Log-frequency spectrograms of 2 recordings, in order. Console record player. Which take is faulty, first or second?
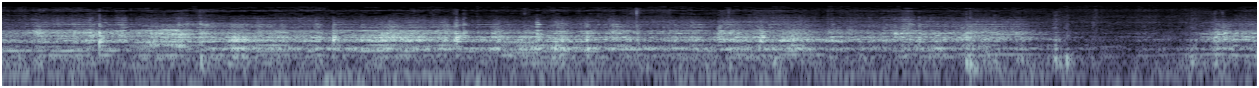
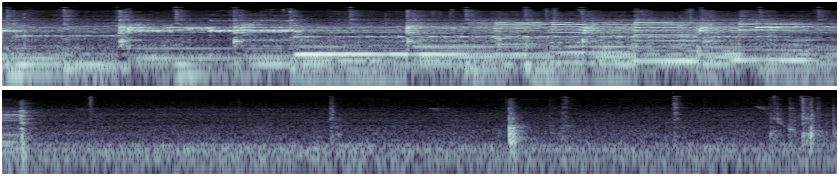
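first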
